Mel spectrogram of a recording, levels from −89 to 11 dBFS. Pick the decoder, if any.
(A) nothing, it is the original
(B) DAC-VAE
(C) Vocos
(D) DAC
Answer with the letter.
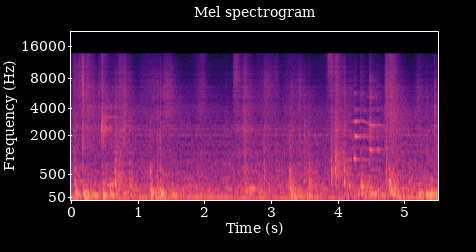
B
